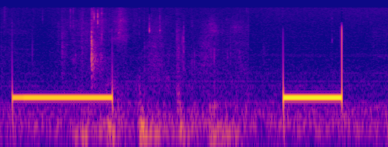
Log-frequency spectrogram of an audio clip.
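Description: A phone ringback tone from an outgoing phone call sounds twice, a long steady beep of about a second, a pause, then a shorter beep, clear with faint background noise between.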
